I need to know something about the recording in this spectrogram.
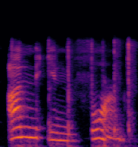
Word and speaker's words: uninformed: But if you are uninformed, it's pronounced un and not yun.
